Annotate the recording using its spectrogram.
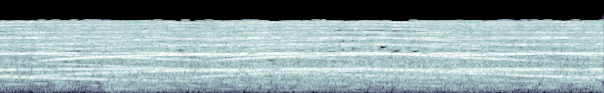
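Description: Several police motorcycle sirens wailing, their pitches rising and falling out of step so the wails overlap throughout.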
